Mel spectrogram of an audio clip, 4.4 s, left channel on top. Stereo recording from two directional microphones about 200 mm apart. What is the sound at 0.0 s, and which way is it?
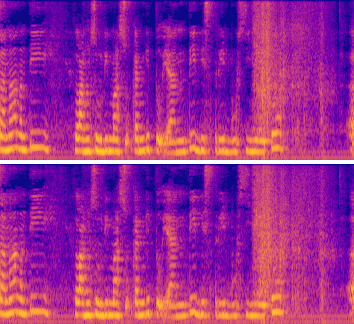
A woman's voice, 45° left (ahead or behind).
